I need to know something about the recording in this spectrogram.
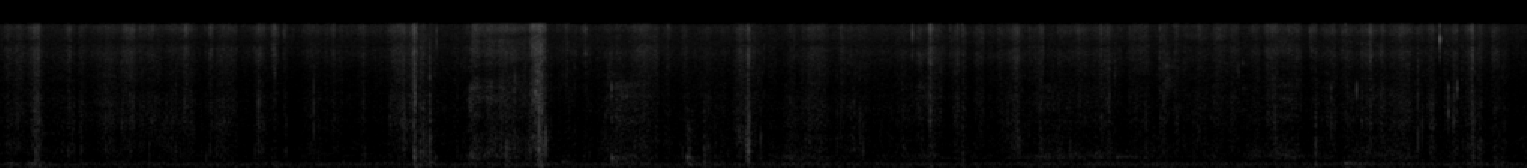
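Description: Near silence, with faint rustling of cotton fabric as a sewn stuffed-bear skin is pulled right side out through its opening; the rustling is a little louder around four to five seconds in and again briefly near eight seconds.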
